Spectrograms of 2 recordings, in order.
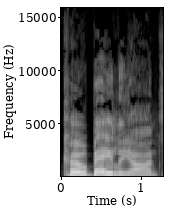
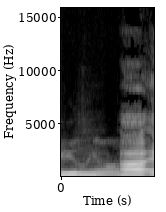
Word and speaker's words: Cobalion: So it is pronounced, according to my book, Cobalion. So I did say it basically right. Cobalion.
